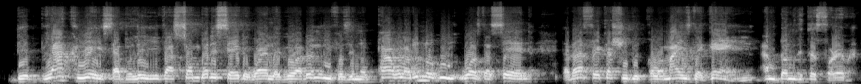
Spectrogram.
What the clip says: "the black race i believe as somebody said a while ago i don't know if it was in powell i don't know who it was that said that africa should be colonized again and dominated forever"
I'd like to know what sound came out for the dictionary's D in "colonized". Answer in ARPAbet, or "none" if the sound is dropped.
D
